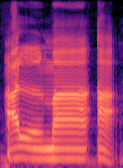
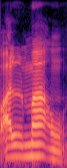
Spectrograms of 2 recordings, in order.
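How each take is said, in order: First: The word ends in the vowel a. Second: The word ends in the vowel u. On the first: The speaker calls it right. "tanda nasabnya di sini adalah fathah" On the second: The speaker calls it wrong. "Jangan dibuat al-ma'i atau al-ma'u, salah"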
